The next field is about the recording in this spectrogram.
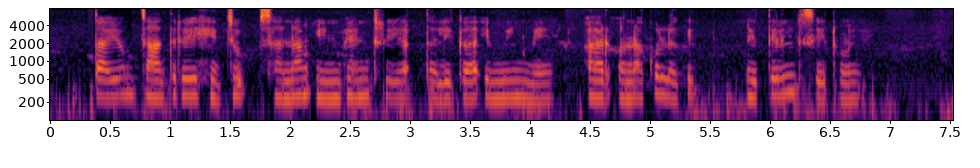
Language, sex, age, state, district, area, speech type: Santali, female, 18-30, West Bengal, Jhargram, rural, read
